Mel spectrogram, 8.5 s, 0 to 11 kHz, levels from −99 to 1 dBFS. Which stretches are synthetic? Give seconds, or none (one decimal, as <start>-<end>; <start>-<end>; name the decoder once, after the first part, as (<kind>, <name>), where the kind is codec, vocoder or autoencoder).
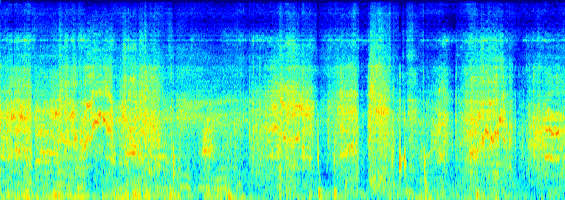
0.0-8.5 (codec, SNAC)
